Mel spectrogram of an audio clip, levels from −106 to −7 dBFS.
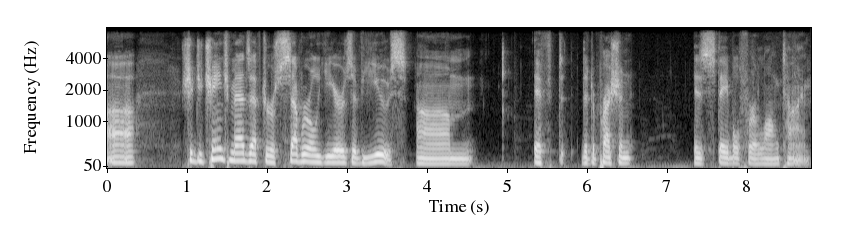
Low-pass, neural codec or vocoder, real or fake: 7.2 kHz; none; real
